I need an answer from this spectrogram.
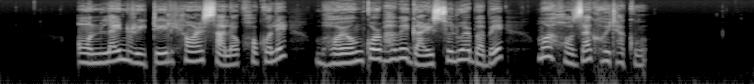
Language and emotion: Assamese, fearful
